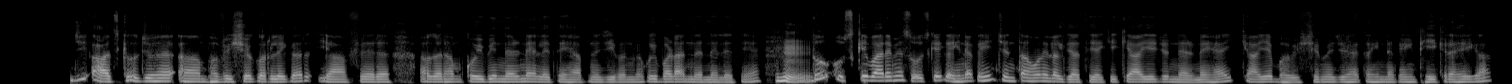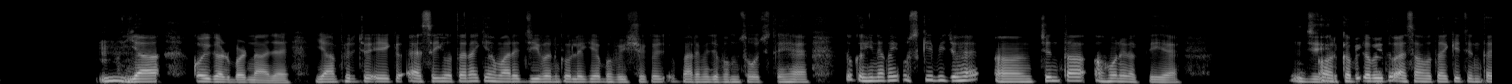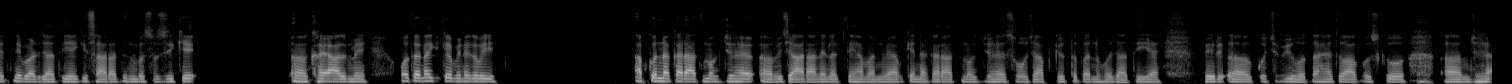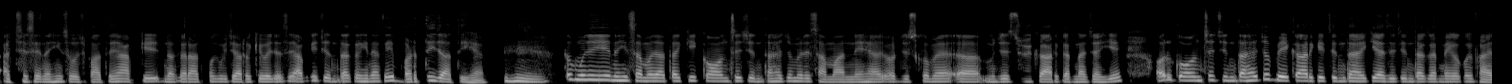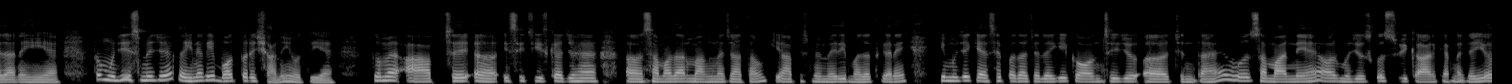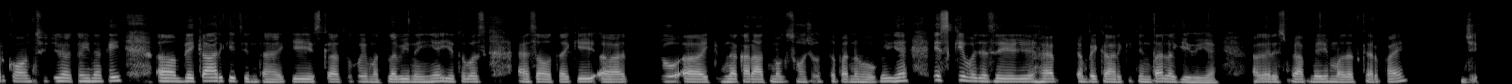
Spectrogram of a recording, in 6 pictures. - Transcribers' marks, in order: none
- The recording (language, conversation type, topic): Hindi, advice, क्या चिंता होना सामान्य है और मैं इसे स्वस्थ तरीके से कैसे स्वीकार कर सकता/सकती हूँ?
